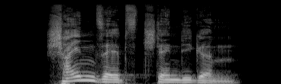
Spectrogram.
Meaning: strong dative masculine/neuter singular of scheinselbstständig
- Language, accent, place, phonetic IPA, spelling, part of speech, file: German, Germany, Berlin, [ˈʃaɪ̯nˌzɛlpstʃtɛndɪɡəm], scheinselbstständigem, adjective, De-scheinselbstständigem.ogg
